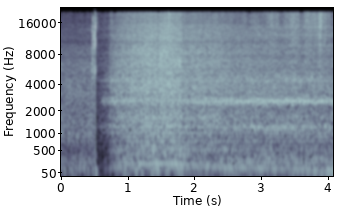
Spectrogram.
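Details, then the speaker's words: 1999 Jeep Cherokee XJ, inline 6, electric cooling fan motor tested by wiring it straight to the battery: a sharp click as power connects, then a steady whirring hum that settles slightly lower. The fan motor spins normally. "there we go very good that motor is working"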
